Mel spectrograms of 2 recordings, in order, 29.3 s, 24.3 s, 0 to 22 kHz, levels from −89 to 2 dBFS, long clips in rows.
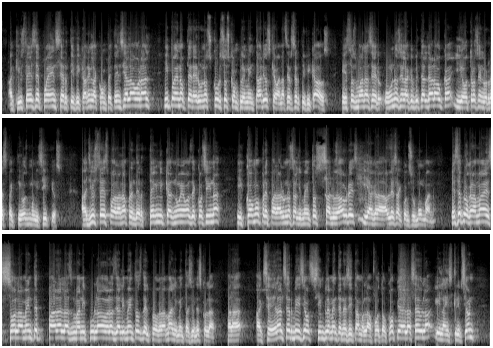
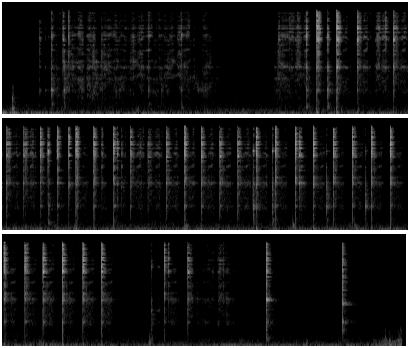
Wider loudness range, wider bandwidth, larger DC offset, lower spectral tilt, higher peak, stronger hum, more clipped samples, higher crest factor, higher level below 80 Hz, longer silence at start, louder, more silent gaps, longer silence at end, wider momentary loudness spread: second, 2 LU vs 19 LU; second, 13.5 kHz vs 17 kHz; neither; first, -6 dB/octave vs 3.5 dB/octave; first, -2 dBFS vs -6 dBFS; neither; neither; second, 8 dB vs 32 dB; first, -52 dBFS vs -72 dBFS; second, 0.15 s vs 1 s; first, -12 LUFS vs -32 LUFS; neither; second, 0.3 s vs 1.2 s; second, 5 LU vs 20 LU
